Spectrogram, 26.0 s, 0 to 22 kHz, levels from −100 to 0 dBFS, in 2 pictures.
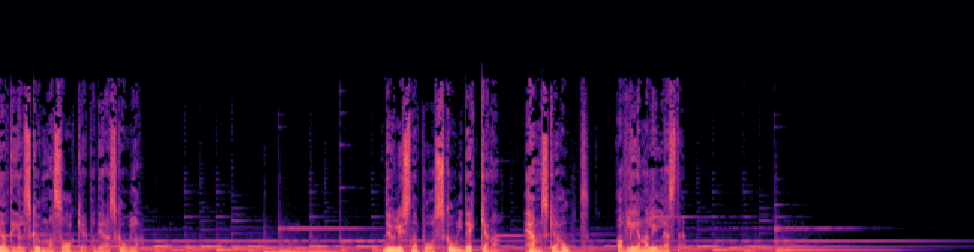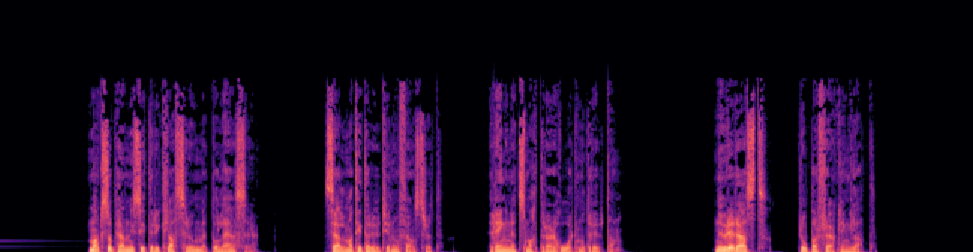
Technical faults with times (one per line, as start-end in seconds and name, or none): none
